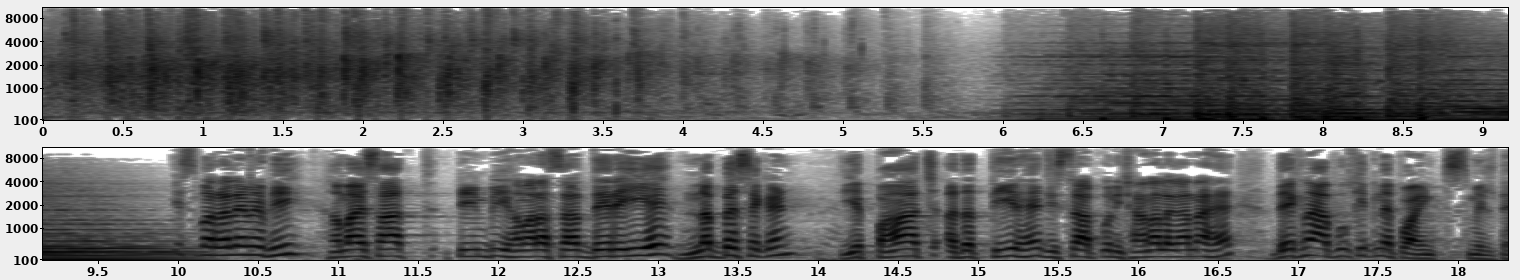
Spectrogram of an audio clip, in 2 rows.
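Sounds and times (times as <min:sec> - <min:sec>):
audience applause on a game show after an archery round: 0:00.0 - 0:05.8
game show music: 0:05.9 - 0:10.0
speech: 0:10.2 - 0:18.3.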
